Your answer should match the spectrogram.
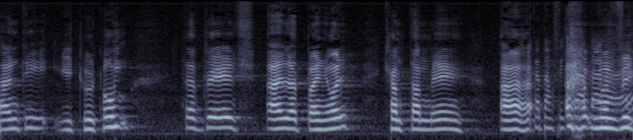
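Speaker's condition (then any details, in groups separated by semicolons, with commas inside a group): Cerebral palsy; physical form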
